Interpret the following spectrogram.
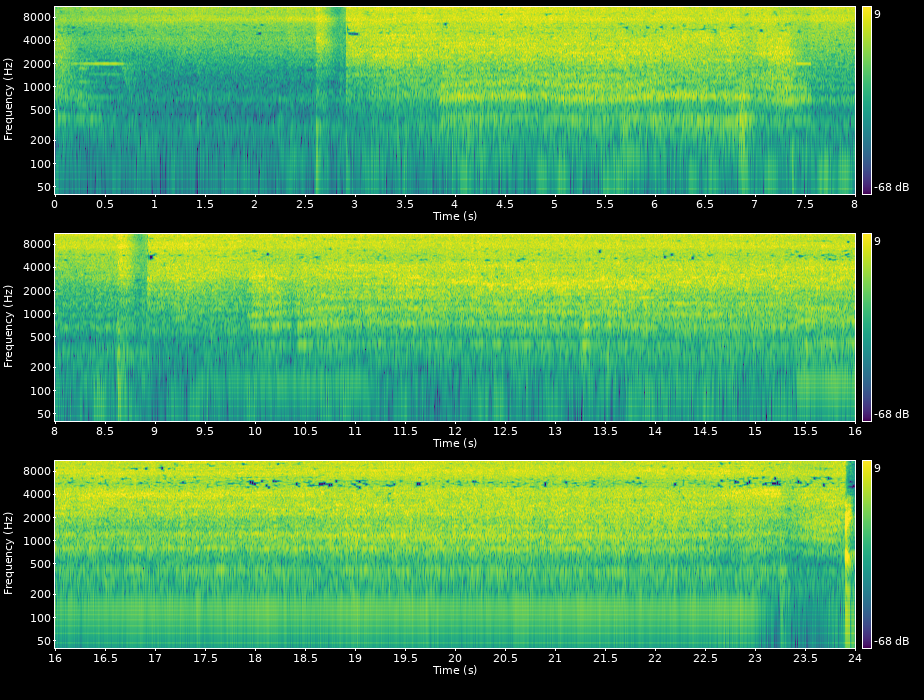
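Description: CNC plasma cutter cutting quarter-inch steel plate: a steady loud hiss of the arc and air, broken off briefly a few times early on, with a low steady hum joining in for stretches in the second half.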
